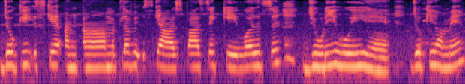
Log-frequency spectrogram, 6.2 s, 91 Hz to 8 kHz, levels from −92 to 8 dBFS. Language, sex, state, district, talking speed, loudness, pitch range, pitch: Hindi, female, Bihar, Madhepura, 165 wpm, -13 LUFS, 225-250 Hz, 235 Hz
